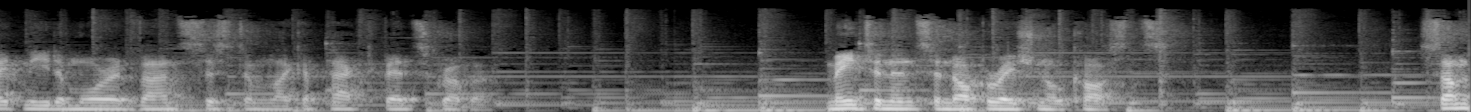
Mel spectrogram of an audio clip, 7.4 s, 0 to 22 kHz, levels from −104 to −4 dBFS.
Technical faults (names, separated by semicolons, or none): sudden gain jump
